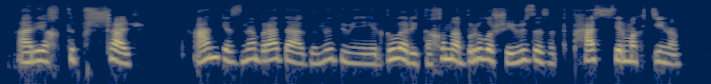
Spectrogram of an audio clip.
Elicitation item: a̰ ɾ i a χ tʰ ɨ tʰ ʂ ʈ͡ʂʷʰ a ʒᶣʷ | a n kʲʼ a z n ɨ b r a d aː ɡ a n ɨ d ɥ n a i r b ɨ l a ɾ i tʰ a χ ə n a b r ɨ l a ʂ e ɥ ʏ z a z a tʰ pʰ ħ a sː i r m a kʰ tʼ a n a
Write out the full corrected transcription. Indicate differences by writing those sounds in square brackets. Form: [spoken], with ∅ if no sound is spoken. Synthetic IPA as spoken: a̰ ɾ i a χ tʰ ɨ [pʰ] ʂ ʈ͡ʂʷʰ a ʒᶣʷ | a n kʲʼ a z n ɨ b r a d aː ɡ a n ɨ d ɥ n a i r [ɡ] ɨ l a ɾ i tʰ a χ ə n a b r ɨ l a ʂ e ɥ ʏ z a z a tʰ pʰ ħ a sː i r m a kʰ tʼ [i] n a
